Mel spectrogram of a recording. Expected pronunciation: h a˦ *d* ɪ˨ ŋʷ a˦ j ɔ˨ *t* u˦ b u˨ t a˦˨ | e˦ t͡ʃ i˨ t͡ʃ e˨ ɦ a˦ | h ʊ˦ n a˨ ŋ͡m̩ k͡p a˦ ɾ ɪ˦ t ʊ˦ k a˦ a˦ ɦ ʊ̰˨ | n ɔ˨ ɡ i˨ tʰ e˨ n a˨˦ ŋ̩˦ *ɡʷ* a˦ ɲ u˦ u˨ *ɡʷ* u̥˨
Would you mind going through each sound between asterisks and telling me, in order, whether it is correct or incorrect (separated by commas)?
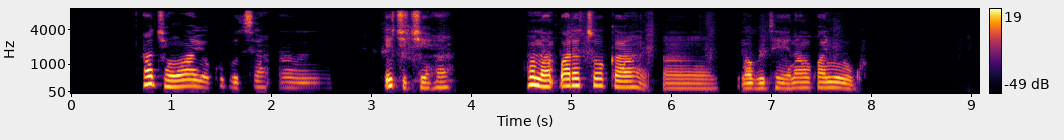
incorrect, incorrect, incorrect, correct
